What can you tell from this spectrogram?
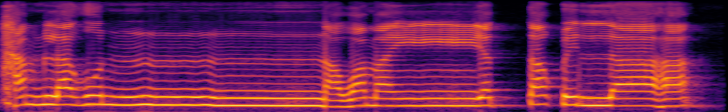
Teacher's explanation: دیکھیں لاسٹ پہ نون کے اوپر شد ہے، اور ایک یہاں پہ اگر ملا کے پڑھیں گے تو ایک الف کی مقدار یعنی غنہ کیا جائے گا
